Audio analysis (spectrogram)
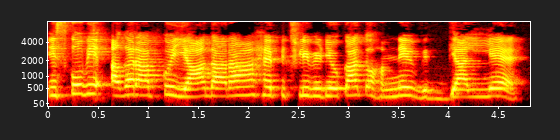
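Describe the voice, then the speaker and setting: Woman teacher, high voice, patient and methodical, asks then answers her own questions. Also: measured pace. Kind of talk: classroom-style lesson explaining letters step by step.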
